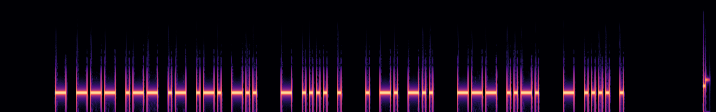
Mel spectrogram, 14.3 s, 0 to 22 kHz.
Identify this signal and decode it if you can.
Morse code, heard as a keyed tone, about 17 wpm, 700 Hz. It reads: TOWARD THE END OF THE
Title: Sets of 5 Words 17wpm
